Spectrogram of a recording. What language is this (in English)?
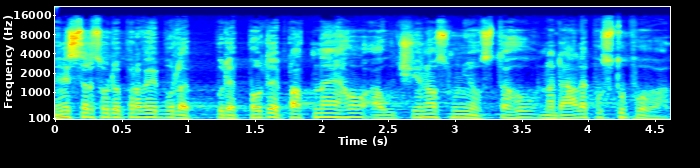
Czech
